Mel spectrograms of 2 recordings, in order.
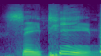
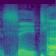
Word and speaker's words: Saytien: S-A-Y-T-I-E-N. – Satan. – So it's pronounced Satine. – Satine. S-A-Y-T what? – S-A-Y-T-I-E-N. Satine. – Oh, boy. – I-E-N?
